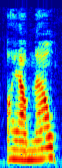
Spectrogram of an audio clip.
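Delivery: a real catch in the throat; getting choked up mid-sentence. Real, not acted. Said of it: "I get all choked up".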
